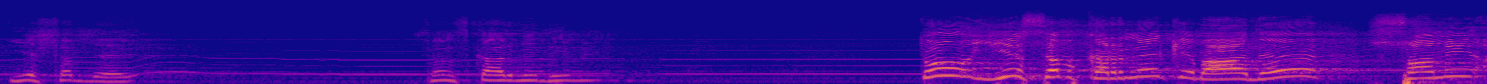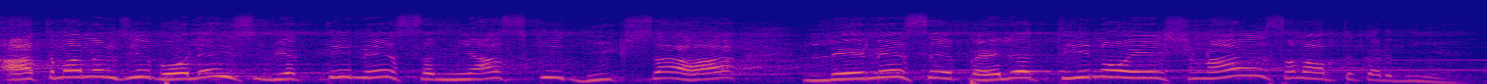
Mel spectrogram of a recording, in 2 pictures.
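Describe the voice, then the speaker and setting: A man's voice: extremely high pitch, expressive, slow pace, a bit bright, in a large hall, faint music behind. A male preacher telling a story in a sermon, acting out the dialogue and putting questions to his audience. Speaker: Arya Samaj preacher. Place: large hall at a ceremony.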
